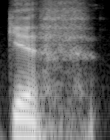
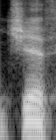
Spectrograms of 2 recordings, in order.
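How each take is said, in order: First: The word starts with a hard G sound. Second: The word starts with a J sound. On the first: "GIF would be like gift" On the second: "Jif is J"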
